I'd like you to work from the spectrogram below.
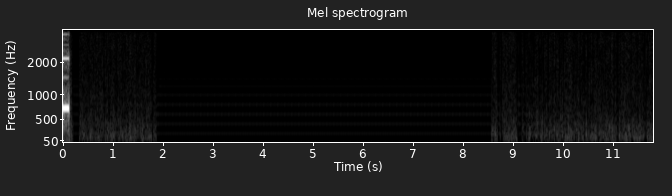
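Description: A voicemail beep after the recorded greeting: one short, clear tone at the very start, followed by long silence.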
